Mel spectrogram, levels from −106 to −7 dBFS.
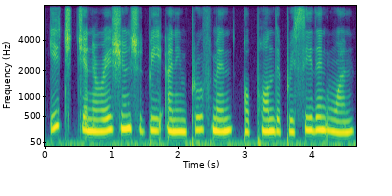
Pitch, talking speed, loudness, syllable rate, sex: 225 Hz, 130 wpm, -14 LUFS, 4.6 syllables/s, female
